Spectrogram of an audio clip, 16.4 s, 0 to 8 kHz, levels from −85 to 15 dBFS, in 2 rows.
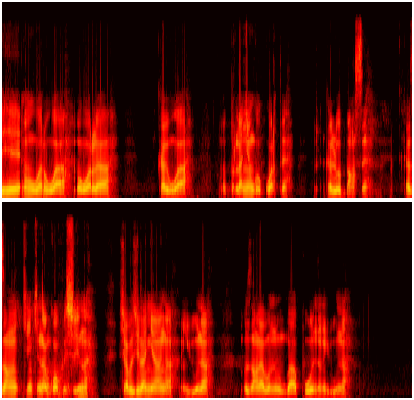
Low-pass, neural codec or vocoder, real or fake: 7.2 kHz; none; real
